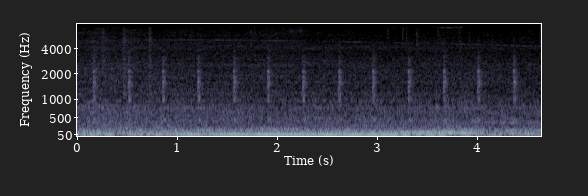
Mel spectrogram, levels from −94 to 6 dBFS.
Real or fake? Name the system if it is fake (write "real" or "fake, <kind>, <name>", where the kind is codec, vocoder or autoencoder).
real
